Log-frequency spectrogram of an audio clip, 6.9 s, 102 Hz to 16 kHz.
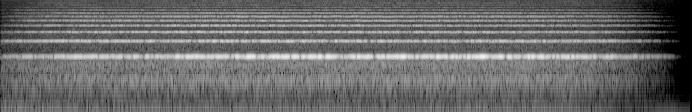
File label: VS D#6, 11 Violins, Mute; Miroslav Vitous; String Ensembles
